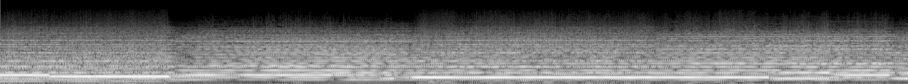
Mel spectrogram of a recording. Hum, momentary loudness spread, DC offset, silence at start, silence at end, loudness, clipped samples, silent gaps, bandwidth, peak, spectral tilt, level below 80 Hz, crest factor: none; 5 LU; 1%; 0 s; 0 s; -6 LUFS; 3%; none; 7.8 kHz; 0 dBFS; -6 dB/octave; -40 dBFS; 6 dB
